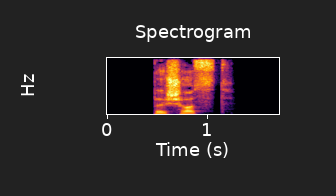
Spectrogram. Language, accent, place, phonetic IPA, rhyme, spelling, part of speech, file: German, Germany, Berlin, [bəˈʃɔst], -ɔst, beschosst, verb, De-beschosst.ogg
- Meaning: second-person singular/plural preterite of beschießen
